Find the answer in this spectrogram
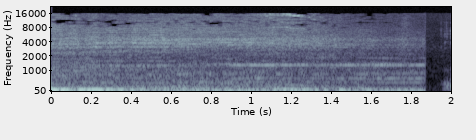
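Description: TV action-scene soundtrack: orchestral score music over a deep explosion rumble at the start, which eases into held music tones. The sound cuts off suddenly just before the end.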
